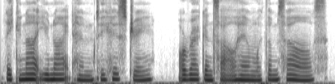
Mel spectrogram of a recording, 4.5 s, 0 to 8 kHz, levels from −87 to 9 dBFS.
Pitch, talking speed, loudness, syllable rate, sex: 170 Hz, 145 wpm, -15 LUFS, 5.2 syllables/s, female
